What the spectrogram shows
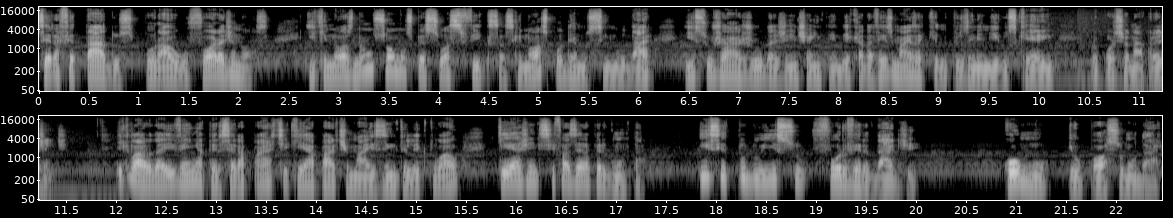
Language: Portuguese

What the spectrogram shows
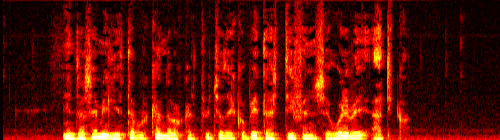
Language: Spanish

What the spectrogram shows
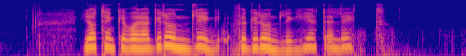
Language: Swedish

